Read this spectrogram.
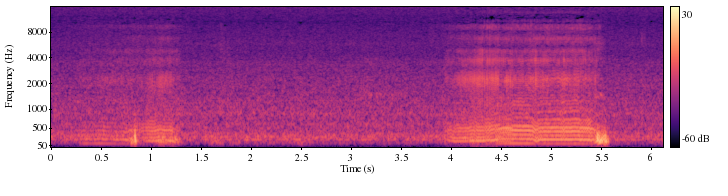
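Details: French bulldog snoring: two loud, buzzy, vibrating snores with a harsh rattling tone, ending in a snort.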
